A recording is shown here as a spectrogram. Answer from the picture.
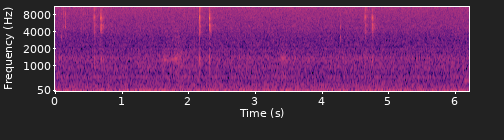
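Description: Computer mouse clicking: three quick double clicks, each a close pair of sharp ticks, spread over a few seconds, with a couple of fainter single clicks between them, over a faint steady low hum.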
